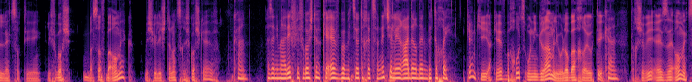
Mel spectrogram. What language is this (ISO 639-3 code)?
heb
